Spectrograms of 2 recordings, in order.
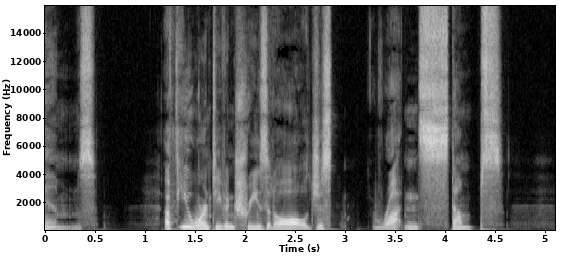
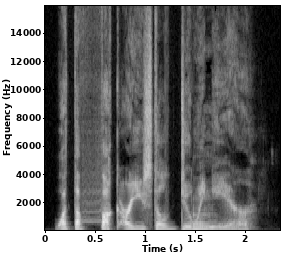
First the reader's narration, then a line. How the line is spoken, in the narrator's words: He spat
